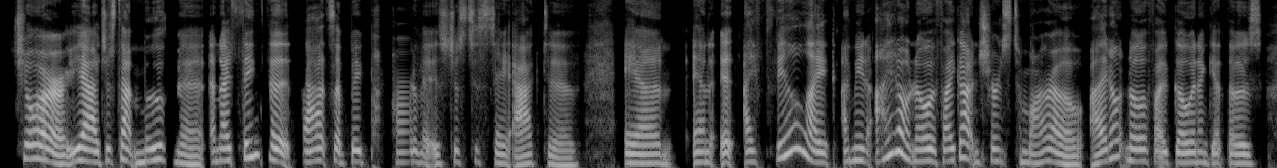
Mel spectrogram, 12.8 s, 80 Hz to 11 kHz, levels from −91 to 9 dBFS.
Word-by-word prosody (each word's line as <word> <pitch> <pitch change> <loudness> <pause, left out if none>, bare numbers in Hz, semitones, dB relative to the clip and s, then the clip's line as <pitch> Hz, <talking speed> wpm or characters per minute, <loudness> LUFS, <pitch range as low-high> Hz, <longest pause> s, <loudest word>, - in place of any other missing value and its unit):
Sure. 255 - +6
Yeah, 215 +4 +5
just 230 +4 -4
that 250 -6 +4
movement, 195 -6 -1
and 215 +3 -1
I 230 - +4
think 305 +7 0
that 230 -8 +3
that's 220 +3 0
a 210 - +1
big 205 +3 -3 0.2
part 195 +1 -7
of 195 - -6
it 160 - -4
is 170 0 -4
just 210 - -6
to 220 - -10
stay 175 -2 -4
active, 150 -3 -1 0.5
and 180 -1 +1 0.2
and 200 +1 -2
it 195 +1 +1
I 205 +1 -2
feel 315 - -1
like 195 - +1
I 205 - -5
mean, 235 0 -2
I 315 +7 +1
don't 385 -10 +3
know 220 +1 +2
if 220 -2 0
I 220 - +2
got 285 +3 +2
insurance 220 +2 -4
tomorrow, 190 -5 -1
I 190 +7 +1
don't 290 -2 -3
know 225 -1 +1
if 220 - -7
I'd 195 - -1
go 190 0 +1
in 195 - -1
and 195 -2 -5
get - - -5
those 175 -1 -1
205 Hz, 215 wpm, -24 LUFS, 180-230 Hz, 0.5 s, Sure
